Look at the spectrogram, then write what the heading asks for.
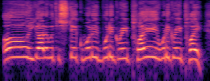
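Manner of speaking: high, sarcastic mock admiration; hammed-up sarcastic applause; mock praise. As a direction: fake cheering for a lucky play. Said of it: "There's the odd time where it's like".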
